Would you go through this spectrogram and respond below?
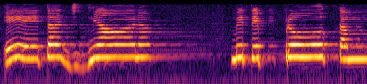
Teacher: ಏತ ಆದ ನಂತರ ಅರ್ಧ ಜ ಮುಂದೆ ಜ್ಞಾನ ಈ ರೀತಿ ಬರಬೇಕು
